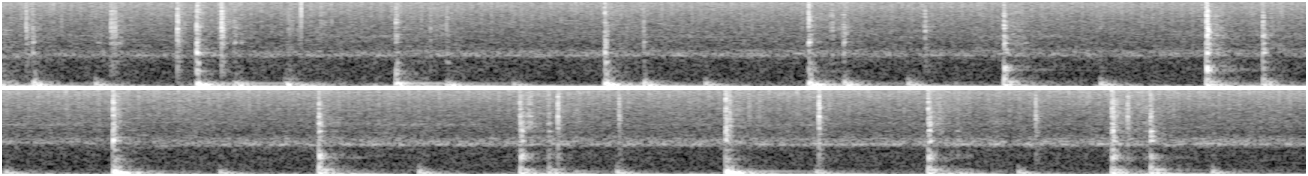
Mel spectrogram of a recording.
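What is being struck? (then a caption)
Carved wooden bear statue. Fingertips tap on a large, solid carved wooden bear statue holding a fish, striking both the fish and the body. Short, dull, low knocks land at an uneven pace over a faint steady hum, each dying away almost at once.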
